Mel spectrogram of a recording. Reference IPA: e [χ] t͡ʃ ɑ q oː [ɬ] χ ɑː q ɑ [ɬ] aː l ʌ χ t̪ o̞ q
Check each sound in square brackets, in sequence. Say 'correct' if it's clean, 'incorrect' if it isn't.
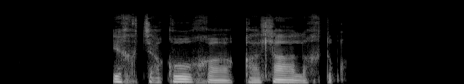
correct, incorrect, correct

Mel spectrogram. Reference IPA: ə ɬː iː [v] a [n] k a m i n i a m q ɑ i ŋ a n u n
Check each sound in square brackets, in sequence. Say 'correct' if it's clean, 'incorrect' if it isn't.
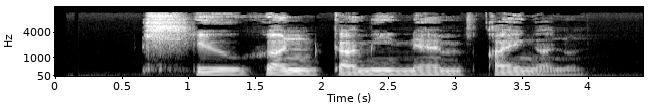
incorrect, correct

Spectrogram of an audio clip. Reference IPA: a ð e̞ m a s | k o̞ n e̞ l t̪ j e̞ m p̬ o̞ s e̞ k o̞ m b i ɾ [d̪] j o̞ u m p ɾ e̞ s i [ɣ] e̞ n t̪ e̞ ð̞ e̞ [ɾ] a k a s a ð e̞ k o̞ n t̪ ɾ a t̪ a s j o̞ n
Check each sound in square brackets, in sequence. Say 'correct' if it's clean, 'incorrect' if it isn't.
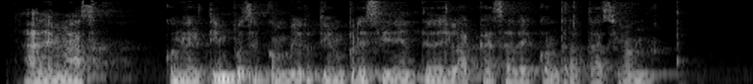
incorrect, incorrect, incorrect

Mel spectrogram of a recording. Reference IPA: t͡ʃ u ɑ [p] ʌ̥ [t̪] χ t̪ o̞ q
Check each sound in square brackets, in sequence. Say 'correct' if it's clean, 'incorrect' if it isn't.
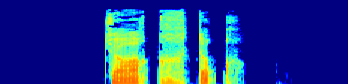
incorrect, incorrect

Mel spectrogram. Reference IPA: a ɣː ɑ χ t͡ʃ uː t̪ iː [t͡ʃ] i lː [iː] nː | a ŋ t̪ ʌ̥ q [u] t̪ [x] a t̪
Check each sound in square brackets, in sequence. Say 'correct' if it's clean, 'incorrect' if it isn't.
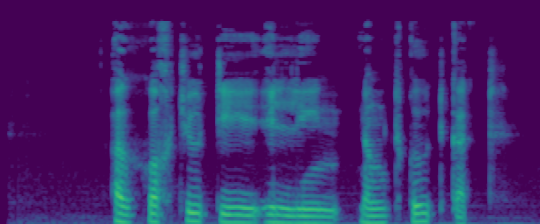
incorrect, correct, incorrect, incorrect

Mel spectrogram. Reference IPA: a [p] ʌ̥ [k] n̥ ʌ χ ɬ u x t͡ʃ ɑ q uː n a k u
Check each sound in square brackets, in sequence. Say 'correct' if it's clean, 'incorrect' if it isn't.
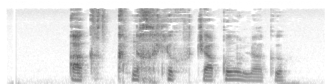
incorrect, incorrect

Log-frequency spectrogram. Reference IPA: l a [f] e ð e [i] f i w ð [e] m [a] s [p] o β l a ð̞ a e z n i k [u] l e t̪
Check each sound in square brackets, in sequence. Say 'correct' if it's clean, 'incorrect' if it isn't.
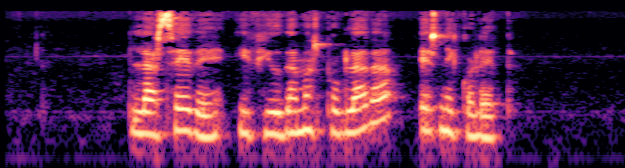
incorrect, correct, incorrect, correct, correct, incorrect

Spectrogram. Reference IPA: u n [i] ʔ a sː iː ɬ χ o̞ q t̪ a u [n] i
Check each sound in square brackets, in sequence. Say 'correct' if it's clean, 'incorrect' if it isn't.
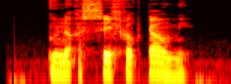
incorrect, incorrect

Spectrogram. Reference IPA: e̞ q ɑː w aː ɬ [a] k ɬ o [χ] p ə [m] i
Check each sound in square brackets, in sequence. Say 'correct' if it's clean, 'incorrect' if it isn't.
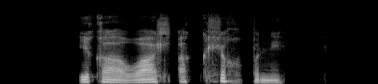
correct, correct, incorrect

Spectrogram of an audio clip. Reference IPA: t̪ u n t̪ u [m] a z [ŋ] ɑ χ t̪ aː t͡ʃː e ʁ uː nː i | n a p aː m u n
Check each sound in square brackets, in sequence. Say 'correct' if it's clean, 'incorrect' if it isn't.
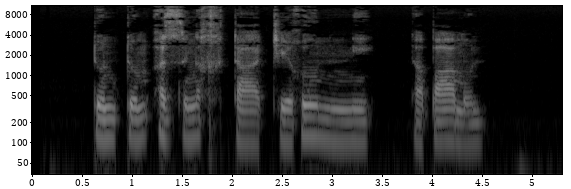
correct, correct

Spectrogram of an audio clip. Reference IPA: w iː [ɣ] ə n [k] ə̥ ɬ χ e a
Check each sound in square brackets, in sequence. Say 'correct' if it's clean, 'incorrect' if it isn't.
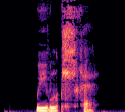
incorrect, incorrect

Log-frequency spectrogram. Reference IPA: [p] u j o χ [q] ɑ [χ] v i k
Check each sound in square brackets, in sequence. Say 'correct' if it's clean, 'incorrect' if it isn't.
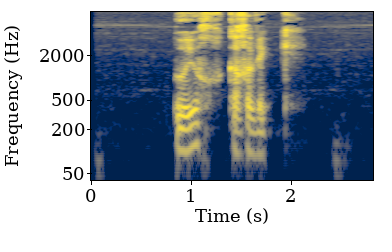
correct, incorrect, incorrect

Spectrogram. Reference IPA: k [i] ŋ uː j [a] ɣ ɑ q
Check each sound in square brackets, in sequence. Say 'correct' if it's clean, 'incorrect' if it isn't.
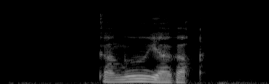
incorrect, correct

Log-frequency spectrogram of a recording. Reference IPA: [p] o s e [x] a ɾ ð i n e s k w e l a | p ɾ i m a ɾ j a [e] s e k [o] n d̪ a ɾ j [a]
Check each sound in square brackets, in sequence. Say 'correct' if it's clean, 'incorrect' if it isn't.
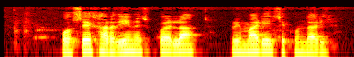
correct, correct, incorrect, incorrect, correct

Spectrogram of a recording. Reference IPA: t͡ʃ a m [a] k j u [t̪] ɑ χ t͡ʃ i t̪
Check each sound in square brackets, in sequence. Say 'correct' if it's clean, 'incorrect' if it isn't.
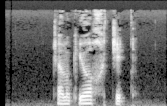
incorrect, incorrect

